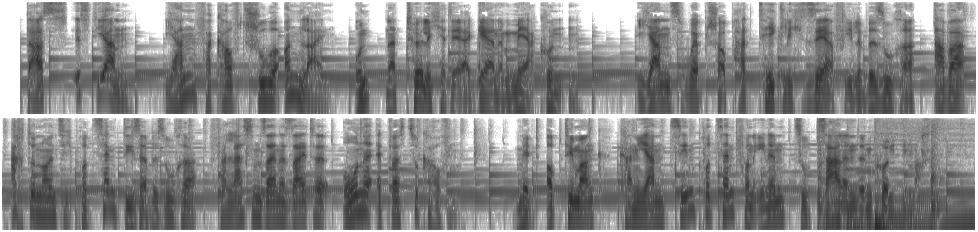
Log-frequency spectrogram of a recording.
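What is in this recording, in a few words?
German, male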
